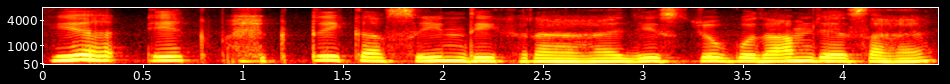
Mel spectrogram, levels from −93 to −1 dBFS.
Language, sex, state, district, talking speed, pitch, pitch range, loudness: Hindi, female, Jharkhand, Palamu, 175 wpm, 180 Hz, 170-200 Hz, -17 LUFS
